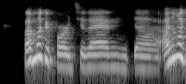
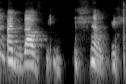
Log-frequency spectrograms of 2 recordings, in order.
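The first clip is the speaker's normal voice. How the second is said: ordinary talk, nothing marked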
